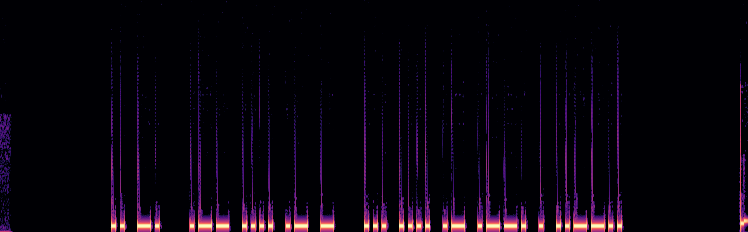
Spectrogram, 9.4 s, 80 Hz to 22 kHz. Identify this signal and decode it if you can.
Morse code, heard as a keyed tone, about 22 wpm, 700 Hz. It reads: IN WHAT SHAPE?
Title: Sentences from Top 1000 Words - Review Part 3 - 22wpm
